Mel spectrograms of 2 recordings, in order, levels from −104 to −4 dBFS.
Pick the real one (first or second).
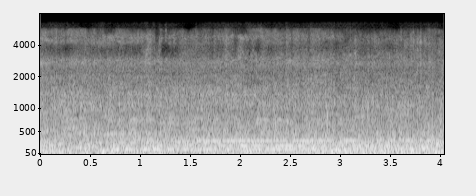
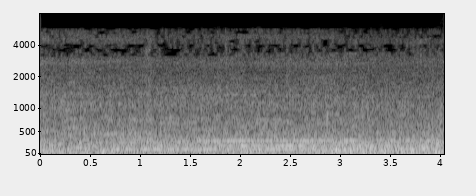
second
